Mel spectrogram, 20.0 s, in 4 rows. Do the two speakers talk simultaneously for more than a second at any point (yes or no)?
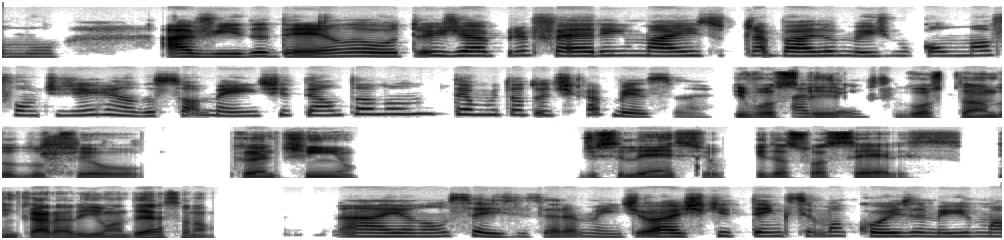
no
